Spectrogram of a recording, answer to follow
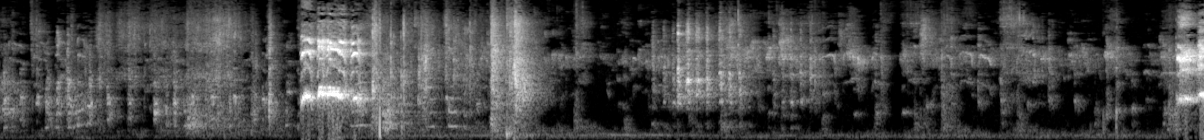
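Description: Roosters crowing and chickens clucking in small pens. The loudest crow comes about four and a half seconds in, with further crows around ten seconds and right at the end.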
